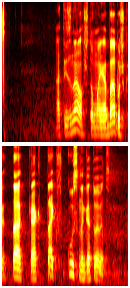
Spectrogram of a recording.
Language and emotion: Russian, positive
